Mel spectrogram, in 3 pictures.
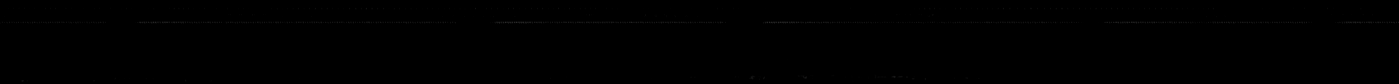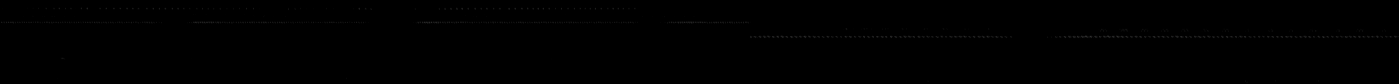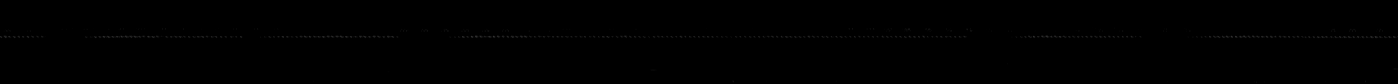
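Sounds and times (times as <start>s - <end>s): rapid pulsed insect chirps: 0.0s - 24.1s.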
